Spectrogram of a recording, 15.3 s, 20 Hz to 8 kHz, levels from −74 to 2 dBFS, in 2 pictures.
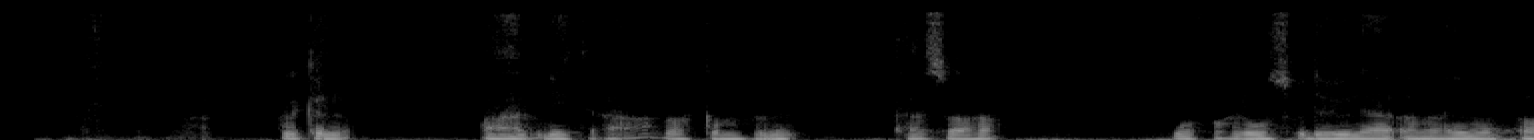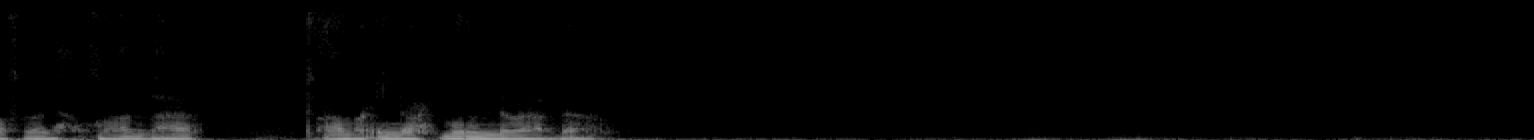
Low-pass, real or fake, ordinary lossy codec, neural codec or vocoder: none; fake; none; codec, 16 kHz, 1.1 kbps, Voila-Tokenizer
